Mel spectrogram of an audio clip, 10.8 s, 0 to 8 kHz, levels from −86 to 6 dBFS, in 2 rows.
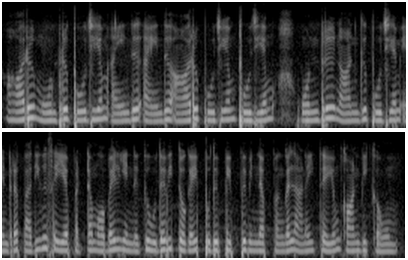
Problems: none marked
